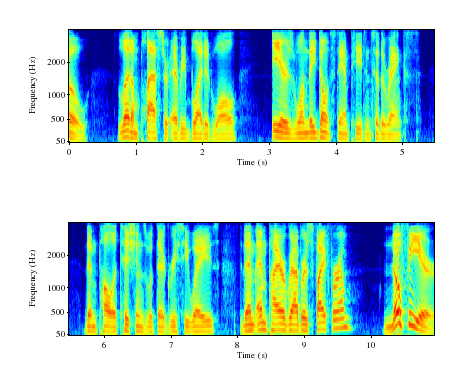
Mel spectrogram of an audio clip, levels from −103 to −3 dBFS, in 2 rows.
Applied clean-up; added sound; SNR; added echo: none; none; none; none.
